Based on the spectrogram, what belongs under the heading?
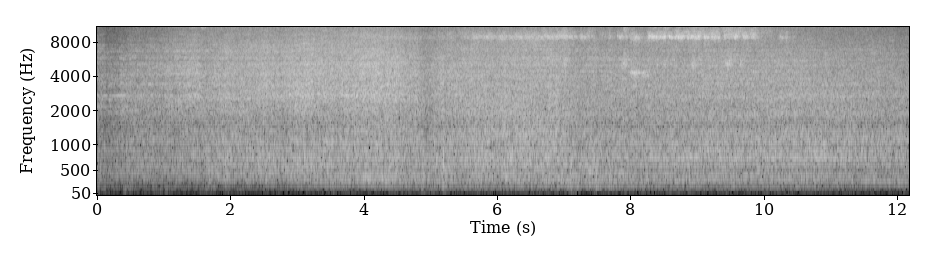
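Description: Kashima Rinkai Railway 6000 series diesel railcar running into the station and passing close by, its wheels rolling over the rails. It gets loudest about four seconds in as it goes past, and a thin, high squeal sounds through the middle of the passage as it slows to stop.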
